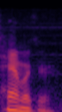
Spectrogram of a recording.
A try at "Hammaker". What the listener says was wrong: No, Hammaker. You're saying Macker, Hammaker.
